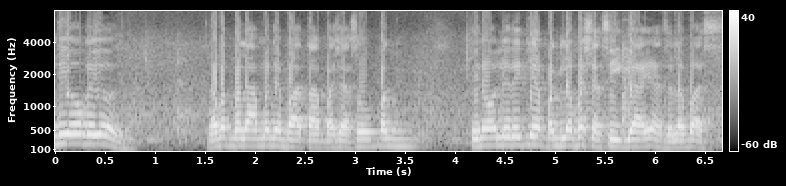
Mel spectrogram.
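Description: A man preaching a sermon as pastor, asking the congregation questions and reading scripture slowly before explaining it casually. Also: a little high, dark tone, muffled recording, a little hiss or hum. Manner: reads scripture slowly, then talks fast and casually.

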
